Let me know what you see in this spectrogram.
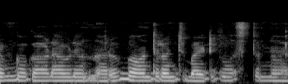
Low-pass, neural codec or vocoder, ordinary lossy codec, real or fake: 7.2 kHz; none; none; real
